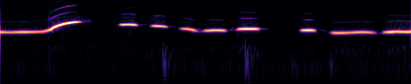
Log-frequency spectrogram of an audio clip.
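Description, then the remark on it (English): A person whistles a short, bouncy TV show theme tune, a series of clear pure notes with a rising slide at the start, then choppy separated notes settling into longer held tones. “And that was his theme song, in case anybody listening is wondering. He used to whistle every day, come in, actor dressed like a cop with the billy club.”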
